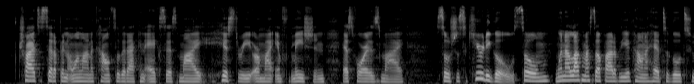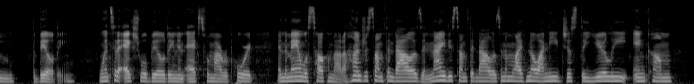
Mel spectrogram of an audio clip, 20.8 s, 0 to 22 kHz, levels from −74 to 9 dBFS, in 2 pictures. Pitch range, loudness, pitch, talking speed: 145-180 Hz, -27 LUFS, 165 Hz, 215 wpm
